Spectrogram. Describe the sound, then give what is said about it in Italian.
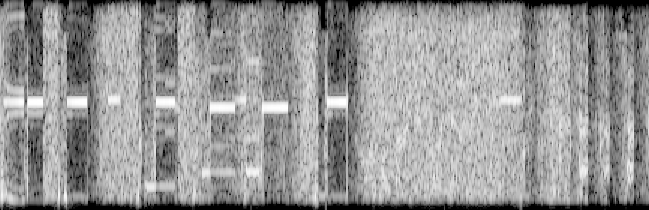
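Short electronic beeps from a CB radio set: a few brief tones of differing pitch cut through noisy, band-limited radio audio, with voices talking over the channel. “Giocando col bip, eia, sì, l'unica cosa di questi apparati che non si può levare”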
